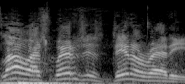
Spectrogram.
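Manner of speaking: high, cartoonish character voice. Playing a Family Guy scene, calling to Lois: Peter Griffin voice. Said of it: "playing all the characters".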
